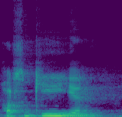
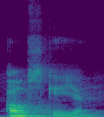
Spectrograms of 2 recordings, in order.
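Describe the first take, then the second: First: The stress is on a later syllable. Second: The stress is on the first syllable. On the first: The speaker calls it wrong. "Bukan ausgehen" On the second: The speaker calls it right. "kata kerja terpisah nanti dia penekanannya di prefiksnya"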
